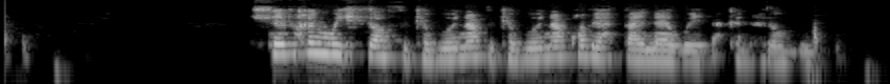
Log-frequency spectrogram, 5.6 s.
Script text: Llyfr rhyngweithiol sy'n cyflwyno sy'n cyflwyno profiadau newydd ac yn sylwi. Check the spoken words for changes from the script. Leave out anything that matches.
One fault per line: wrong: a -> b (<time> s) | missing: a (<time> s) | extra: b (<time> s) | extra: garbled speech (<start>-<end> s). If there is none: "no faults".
no faults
